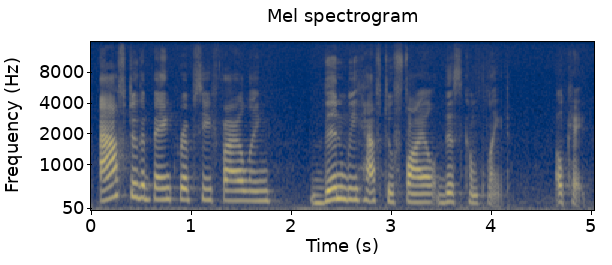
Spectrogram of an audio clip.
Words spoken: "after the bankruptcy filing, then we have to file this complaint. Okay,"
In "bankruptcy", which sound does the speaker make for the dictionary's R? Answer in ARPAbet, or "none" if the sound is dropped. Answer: R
